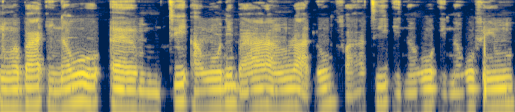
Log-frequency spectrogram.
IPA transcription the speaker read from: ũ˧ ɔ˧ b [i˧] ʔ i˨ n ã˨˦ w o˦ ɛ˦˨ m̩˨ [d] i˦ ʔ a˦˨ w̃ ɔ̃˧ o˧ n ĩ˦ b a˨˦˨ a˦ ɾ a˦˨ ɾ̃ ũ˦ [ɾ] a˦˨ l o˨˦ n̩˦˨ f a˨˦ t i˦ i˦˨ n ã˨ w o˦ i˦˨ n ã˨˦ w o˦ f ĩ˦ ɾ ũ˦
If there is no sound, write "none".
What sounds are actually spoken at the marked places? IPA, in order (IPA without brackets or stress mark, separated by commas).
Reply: a˧, t, ɾ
